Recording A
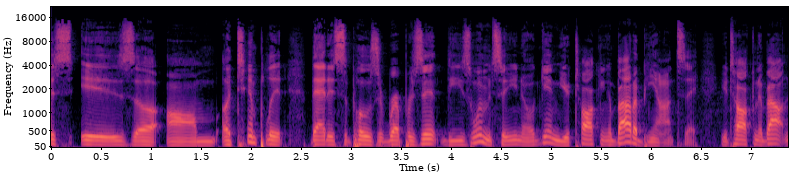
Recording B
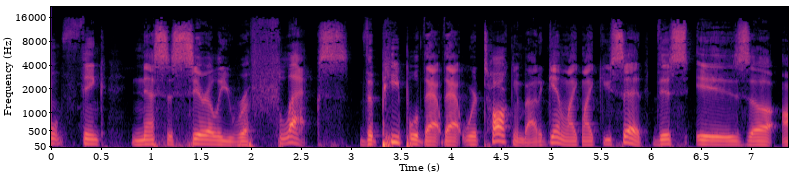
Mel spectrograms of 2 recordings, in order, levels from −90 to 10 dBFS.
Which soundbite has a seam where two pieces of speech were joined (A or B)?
B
